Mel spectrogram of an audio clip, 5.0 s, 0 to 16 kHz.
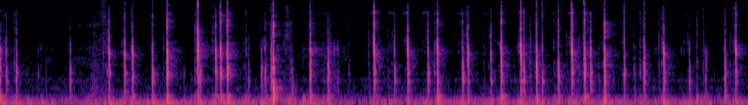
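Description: Both hands type continuously with fingertip taps on a compact D84 mechanical keyboard with brown switches and cream and red plastic keycaps. The result is a rapid, uneven stream of short, sharp clacks, each with a bright top and a soft low thud, that stop dead with no ring.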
